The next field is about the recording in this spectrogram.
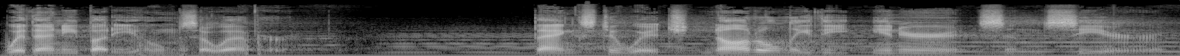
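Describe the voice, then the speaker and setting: Deep male audiobook reader, deliberate w lots of pauses, music behind him. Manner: deliberate phrasing with frequent pauses. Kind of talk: scripted literary narration. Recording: reverberant hall sound with music.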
